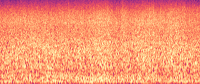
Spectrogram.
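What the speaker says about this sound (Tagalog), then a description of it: "Sobrang lakas ng ulan." Heavy tropical downpour in the Philippines: a dense, even roar of rain close by, unbroken and loud throughout, with no talk over it.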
